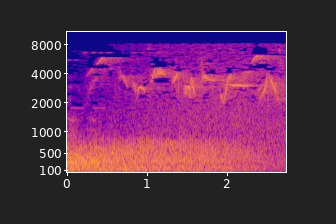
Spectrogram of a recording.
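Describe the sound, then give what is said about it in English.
A small bright scarlet bird, a hummer, perched on a 4-meter-high perimeter fence around Arcanian Microtechnologies Headquarters, Volhai, chirps repeatedly in quick, high-pitched bursts over a steady, noisy outdoor rumble, with no voices present. “He watched a small bird, a hummer, bright scarlet, perch on top of the 4-meter-high perimeter fence that ran for 6 kilometers around Arcanian Micro's headquarters,”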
